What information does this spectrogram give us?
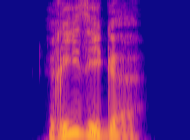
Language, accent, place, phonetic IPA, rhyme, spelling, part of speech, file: German, Germany, Berlin, [ˈʁiːzɪɡə], -iːzɪɡə, riesige, adjective, De-riesige.ogg
- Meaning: inflection of riesig: 1. strong/mixed nominative/accusative feminine singular 2. strong nominative/accusative plural 3. weak nominative all-gender singular 4. weak accusative feminine/neuter singular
